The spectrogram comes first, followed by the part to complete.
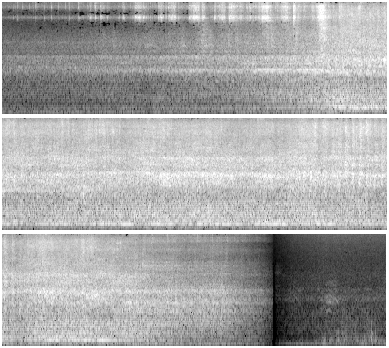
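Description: Freight train of loaded log wagons approaching and passing close by. The rumble and clatter of wheels on rail grow louder over the first six seconds, stay loud over a steady low hum, and then cut off suddenly near the end.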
